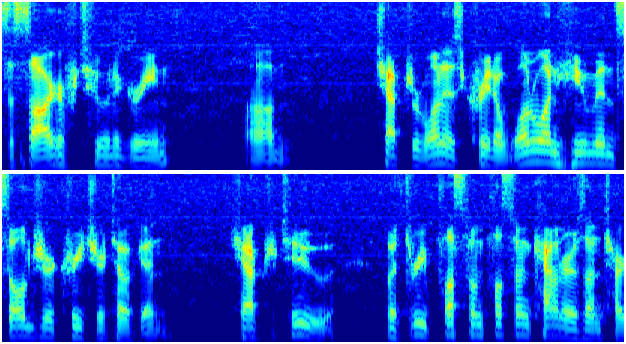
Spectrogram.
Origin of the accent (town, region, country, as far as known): United States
